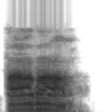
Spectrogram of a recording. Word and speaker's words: Tara: But when you say Tara, that is a long A, so it should be Tara, not Tar.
